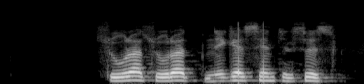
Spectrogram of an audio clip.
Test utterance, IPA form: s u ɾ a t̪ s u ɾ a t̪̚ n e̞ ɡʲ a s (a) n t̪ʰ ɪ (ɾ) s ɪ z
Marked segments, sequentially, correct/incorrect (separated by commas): incorrect, incorrect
